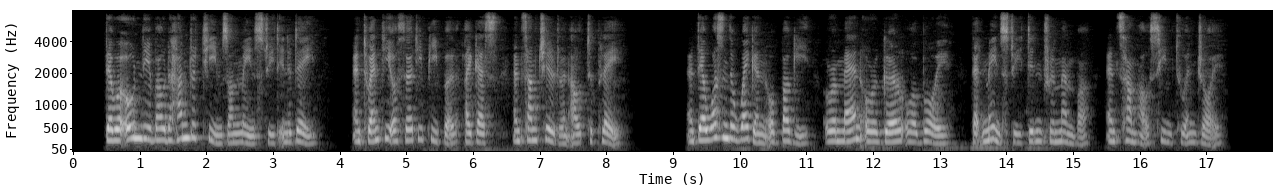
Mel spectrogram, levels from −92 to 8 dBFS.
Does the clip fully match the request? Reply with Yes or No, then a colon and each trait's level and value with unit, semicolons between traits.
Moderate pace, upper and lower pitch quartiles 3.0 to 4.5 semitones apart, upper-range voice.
Yes: average, 175 wpm; average, 4.0 semitones; high, 215 Hz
